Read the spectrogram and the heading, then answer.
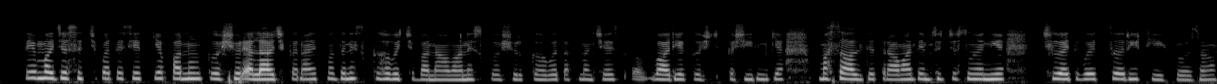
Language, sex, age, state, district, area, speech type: Kashmiri, female, 30-45, Jammu and Kashmir, Srinagar, urban, spontaneous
